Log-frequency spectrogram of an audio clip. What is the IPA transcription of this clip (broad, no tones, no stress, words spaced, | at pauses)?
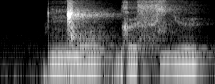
ŋ͡ǀolˠɡɪsʎɪ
